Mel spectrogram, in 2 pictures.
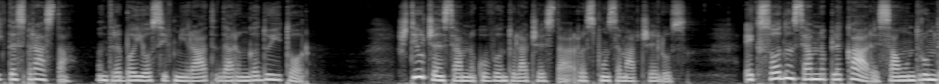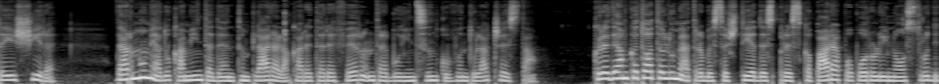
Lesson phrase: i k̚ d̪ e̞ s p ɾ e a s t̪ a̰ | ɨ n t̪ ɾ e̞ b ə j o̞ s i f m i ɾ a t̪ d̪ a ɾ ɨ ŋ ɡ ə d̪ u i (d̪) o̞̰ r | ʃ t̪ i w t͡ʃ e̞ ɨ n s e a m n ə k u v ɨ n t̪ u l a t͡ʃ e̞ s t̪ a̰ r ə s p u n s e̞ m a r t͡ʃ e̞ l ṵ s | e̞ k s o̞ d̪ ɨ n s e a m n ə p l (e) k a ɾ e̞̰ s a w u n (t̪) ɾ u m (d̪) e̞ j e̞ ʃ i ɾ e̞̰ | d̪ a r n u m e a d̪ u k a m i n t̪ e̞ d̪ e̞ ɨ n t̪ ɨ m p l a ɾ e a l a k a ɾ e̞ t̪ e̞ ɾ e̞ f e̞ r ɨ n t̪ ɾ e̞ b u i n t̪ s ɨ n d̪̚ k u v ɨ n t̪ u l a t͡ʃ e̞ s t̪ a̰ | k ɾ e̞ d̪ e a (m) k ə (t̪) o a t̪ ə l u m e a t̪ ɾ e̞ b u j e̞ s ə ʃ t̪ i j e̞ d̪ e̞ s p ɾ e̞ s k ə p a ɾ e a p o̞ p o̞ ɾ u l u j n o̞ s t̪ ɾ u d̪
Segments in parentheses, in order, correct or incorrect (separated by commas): incorrect, correct, incorrect, correct, correct, correct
